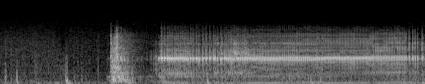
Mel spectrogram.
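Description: A quiet opening with a short sharp burst of sound just after a second in, then a single high, steady tone from a horror trailer's soundtrack that starts about one and a half seconds in and holds.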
